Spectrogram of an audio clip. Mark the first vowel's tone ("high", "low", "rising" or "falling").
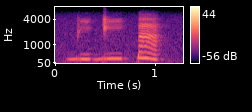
low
